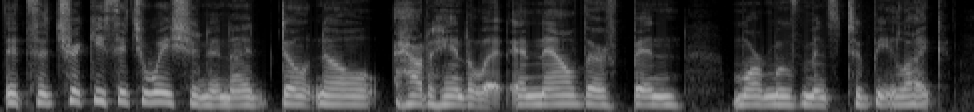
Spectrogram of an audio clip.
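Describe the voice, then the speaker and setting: Low-voiced, thoughtful woman. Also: fairly even intonation, moderate pace, darkish tone, no echo, clean studio sound. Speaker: interview guest. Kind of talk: reflective conversation.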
